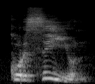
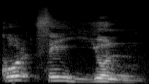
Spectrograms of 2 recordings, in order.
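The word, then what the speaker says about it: كرسيٌّ: So kursiyun with shadda there. Kursiyun. Khaddun, another one. Khaddun. So when you see that, you need to really reinforce your pronunciation for that dal or any letter with carrying sukun, carrying shadda. Because shadda, you need to be strengthening the letter. Khaddun.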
